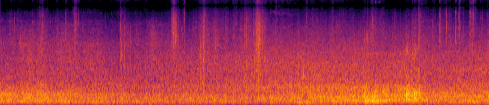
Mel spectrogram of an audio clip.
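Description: Leaves rustle and twigs crack as a man pushes through dense undergrowth.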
